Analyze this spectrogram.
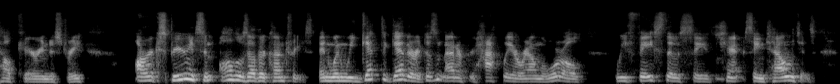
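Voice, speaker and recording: With a slight Canadian accent, the speaker talks at a fairly quick pace with lively intonation over a quiet background. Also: man. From Canada, Greater Toronto area. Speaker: tech marketing executive. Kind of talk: podcast interview. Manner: halting, many fillers.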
